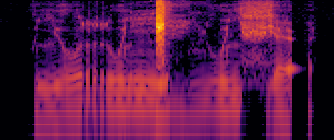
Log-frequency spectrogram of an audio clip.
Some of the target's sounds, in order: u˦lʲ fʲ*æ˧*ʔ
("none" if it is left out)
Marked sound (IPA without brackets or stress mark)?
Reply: æ˧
